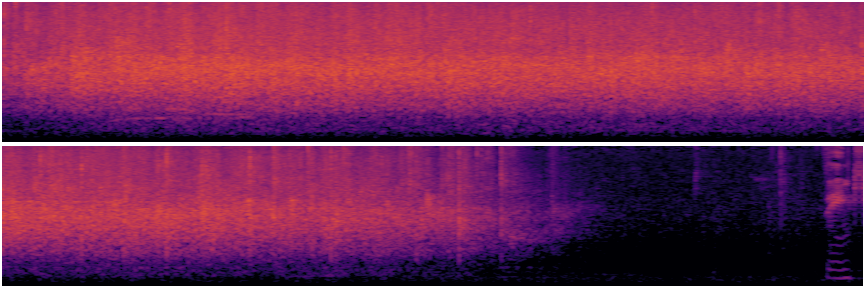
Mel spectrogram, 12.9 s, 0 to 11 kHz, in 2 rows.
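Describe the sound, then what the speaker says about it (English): A large crowd at a nursing pinning ceremony claps steadily and loudly for about ten seconds, then the applause fades out into near silence. "Please give one last round of applause to our 2017 Ball State nursing graduates."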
